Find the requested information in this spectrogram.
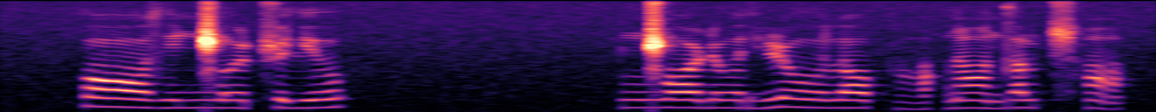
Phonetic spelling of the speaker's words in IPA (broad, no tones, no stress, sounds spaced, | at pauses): k ɔː z ĩ ŋ͡ǁ ʊː ʈ͡ʂ ʊ lʲ o | ŋ͡ǁ ɔː ɳ ʊː ɾ i̤ ɭ oː l ɔ k ɑ̤ | ɾ ɑ̃ d i lˠ ʈ͡ʂʰ ɑ̃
